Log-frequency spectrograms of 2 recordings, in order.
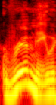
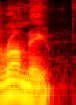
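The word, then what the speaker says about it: Rhymney: But oddly enough, Bells of Rimini, which is actually pronounced Rumney, forgive me, my Welsh friends, there's no such town as Rimini, it's Rumney.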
